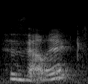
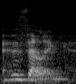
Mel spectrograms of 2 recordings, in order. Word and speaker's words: gezellig: Gezellig. But the G is more guttural than that.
